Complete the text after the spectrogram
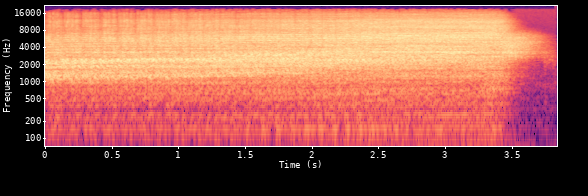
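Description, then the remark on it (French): A loud, harsh squeal of audio feedback from an old live effects machine with no limiter, a sustained piercing tone over a thick wall of noise, holding steady for a few seconds before cutting off abruptly. “Donc le son peut s'emballer, et là bim, gros Larsen dans la gueule de tout le monde.”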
